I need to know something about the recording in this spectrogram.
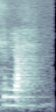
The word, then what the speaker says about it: Kenner: Vous ne trouverez pas beaucoup d'animaux africains, mais Kenya, c'est la prononciation locale en breton du mot Kenner. Alors on le prononce Kenya.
